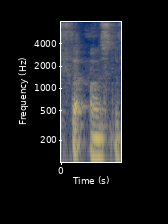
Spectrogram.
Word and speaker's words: Thutmose: I speak of Thutmose III, and Thutmose is spelled T-H-U-T-M-O-S-E, Thutmose.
